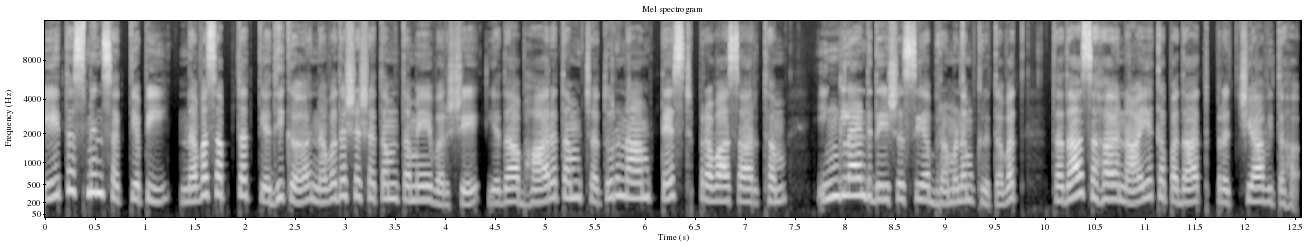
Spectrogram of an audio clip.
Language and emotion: Sanskrit, neutral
